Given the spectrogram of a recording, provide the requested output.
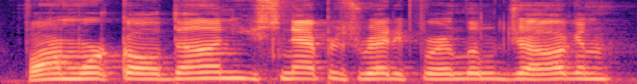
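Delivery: high, loud hayseed taunt; sneering country hayseed accent, called out; mocking hayseed accent. A narrator's reading. Moats mocking the runners in a loud hayseed accent. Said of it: "he shouted in his best hayseed accent".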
